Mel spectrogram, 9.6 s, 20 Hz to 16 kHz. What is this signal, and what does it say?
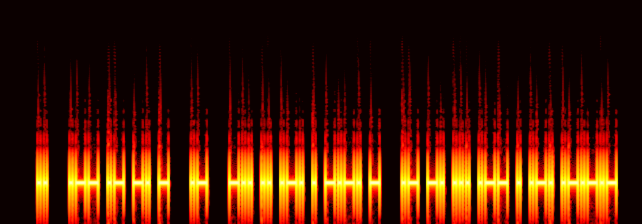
Morse code, heard as a keyed tone, about 25 wpm, 700 Hz. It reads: I WANT A DIRECT ANSWER.
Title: Sentences from Top 1000 Words - Review Part 2 - 25wpm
